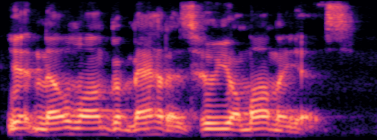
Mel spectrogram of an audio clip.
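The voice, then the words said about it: Put-on US Southern accent. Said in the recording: “in my best U.S. Southern accent”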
